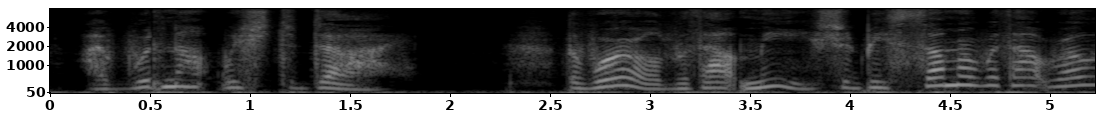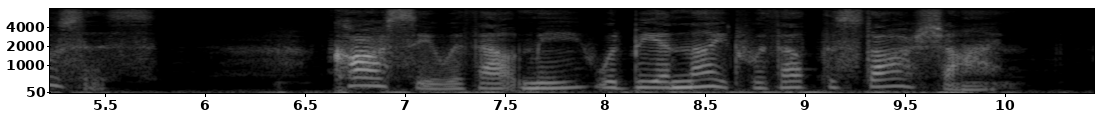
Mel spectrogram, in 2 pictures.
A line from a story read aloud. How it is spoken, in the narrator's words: to whisper in the nurse's ear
